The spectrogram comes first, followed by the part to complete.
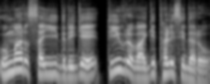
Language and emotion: Kannada, neutral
